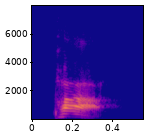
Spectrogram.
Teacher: Pa is a voiceless bilabial plosive.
